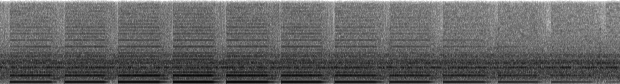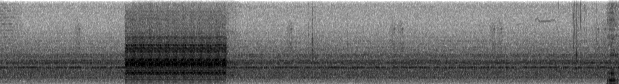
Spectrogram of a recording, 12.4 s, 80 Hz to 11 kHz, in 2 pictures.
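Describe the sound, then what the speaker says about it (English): MD-80 trim wheel in a flight simulator game clacks in a fast, even series of clicks for several seconds under cockpit hum, then a brief louder buzzing tone sounds before the steady drone continues alone. "That's just a trim moving."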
